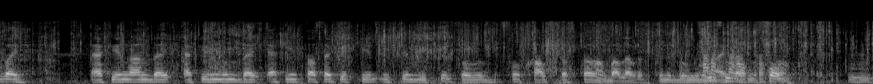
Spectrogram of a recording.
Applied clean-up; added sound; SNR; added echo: none; Tearing; 11 dB; reverberation time 0.4 s.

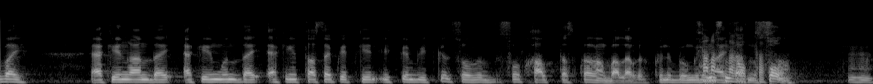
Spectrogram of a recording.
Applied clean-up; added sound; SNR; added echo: none; none; none; none.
